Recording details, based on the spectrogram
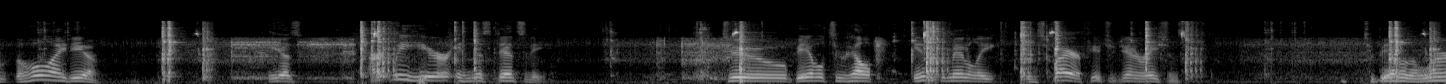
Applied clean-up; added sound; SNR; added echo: none; Bicycle; -1 dB; none.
